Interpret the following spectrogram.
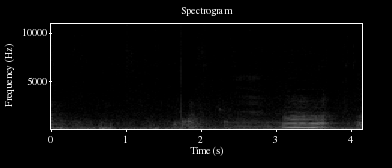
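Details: A cow lowing in an English cattle yard on a winter's afternoon, calves having been separated from their mothers: shuffling yard noise, then a single strong moo of about half a second near the end.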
